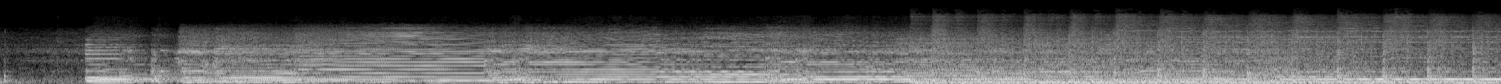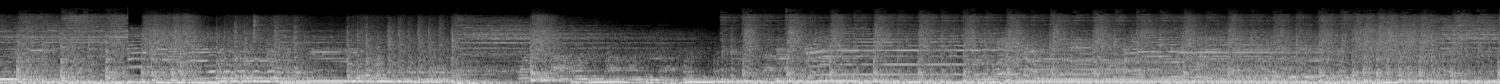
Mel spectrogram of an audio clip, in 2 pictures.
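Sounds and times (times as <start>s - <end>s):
rock band playing: 0.0s - 30.0s
drum kit beat: 7.8s - 21.1s, 22.2s - 30.0s.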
